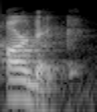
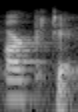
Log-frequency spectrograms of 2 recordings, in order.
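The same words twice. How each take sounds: First: The k sound before the t is dropped. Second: The k sound before the t is pronounced. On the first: The speaker calls it wrong. "it's not Arctic" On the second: The speaker calls it right. "I say it with the C"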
